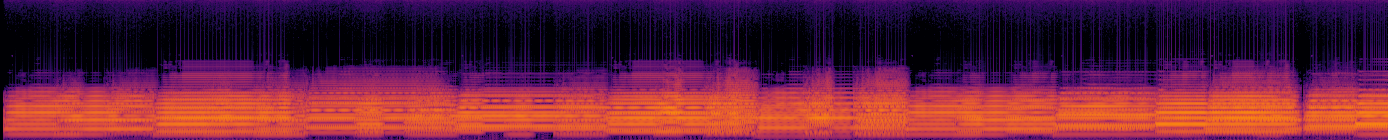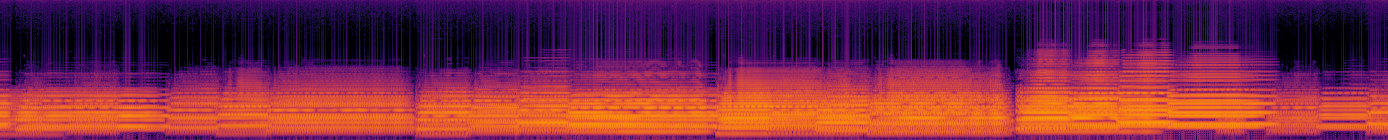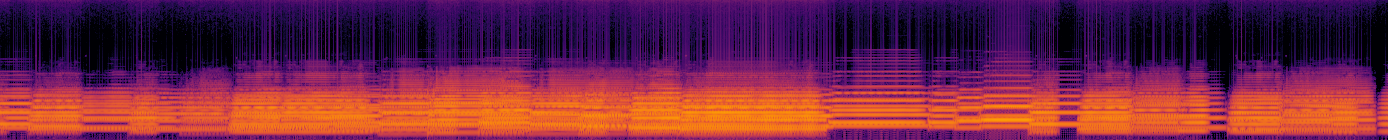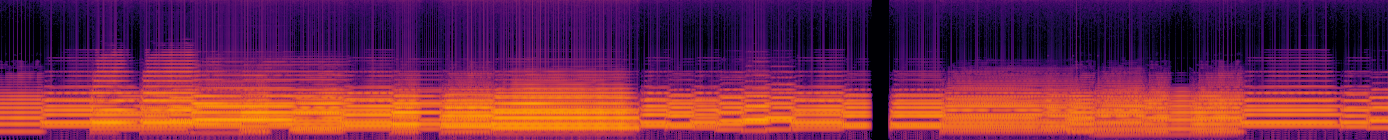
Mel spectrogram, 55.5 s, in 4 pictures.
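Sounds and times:
eight horns playing a waltz: 0:00.0 - 0:55.5.

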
